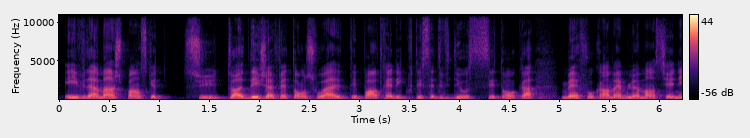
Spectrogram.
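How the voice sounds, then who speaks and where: Québécois man giving chatty vlog advice. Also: fairly high pitch. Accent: Québécois French. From Quebec, Canada. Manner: direct, addresses viewer as tu, emphatic. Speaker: online business creator.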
